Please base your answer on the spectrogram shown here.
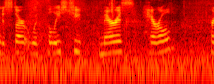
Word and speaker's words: Maris Herold: We're going to start with Police Chief Maris Herold. Her name is spelled MARISHEROLD.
